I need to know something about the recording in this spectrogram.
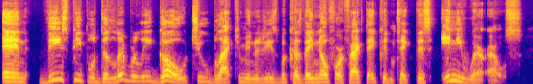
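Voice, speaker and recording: A man's voice: fairly high pitch, normal speed, fairly bright tone, no room sound, clean studio sound. An American man giving impassioned political commentary as a host, emphatic and repetitive, with rhetorical questions.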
